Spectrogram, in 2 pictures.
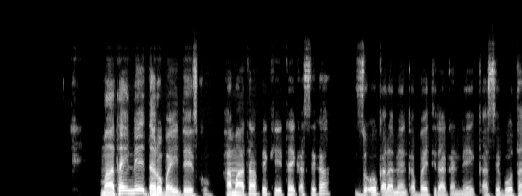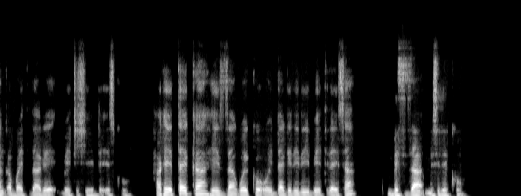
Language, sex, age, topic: Gamo, female, 18-24, government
